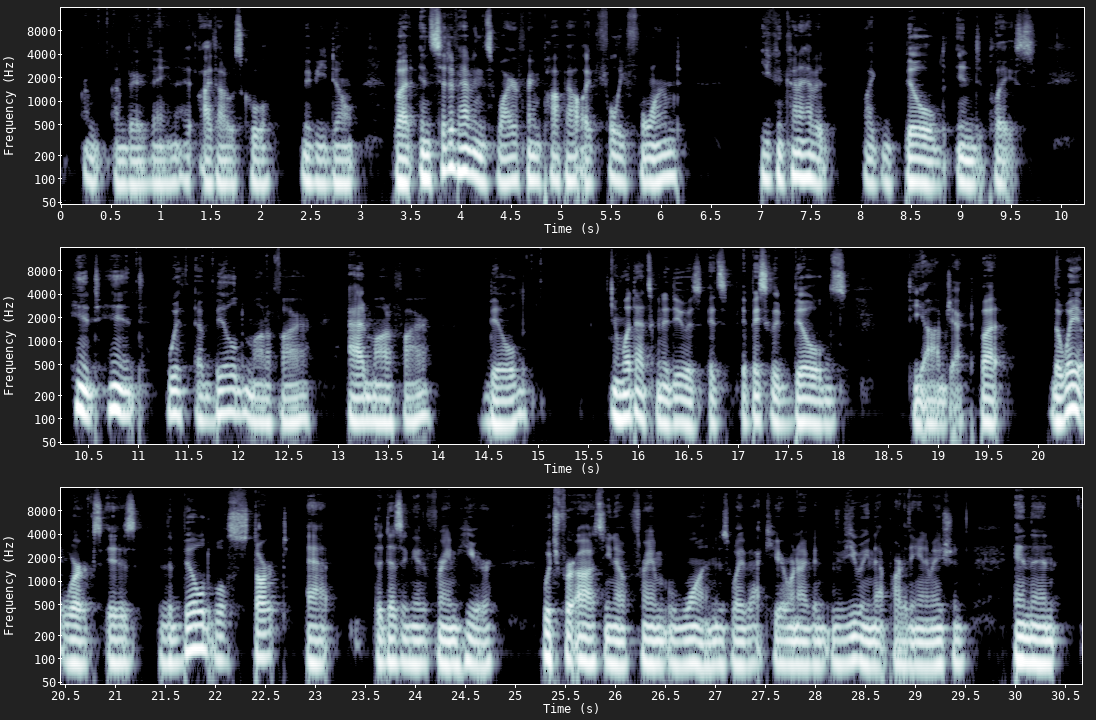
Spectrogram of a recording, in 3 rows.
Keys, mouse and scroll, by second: 0.2 click, 0.7 click, 4.1 click, 10.8 click, 11.5 click, 14.2 click, 17.8 click.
